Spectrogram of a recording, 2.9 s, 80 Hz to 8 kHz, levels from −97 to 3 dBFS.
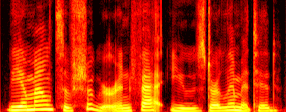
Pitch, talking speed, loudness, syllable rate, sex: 230 Hz, 190 wpm, -17 LUFS, 5.3 syllables/s, female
